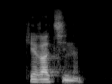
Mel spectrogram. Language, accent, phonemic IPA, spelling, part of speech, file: French, France, /ke.ʁa.tin/, kératine, noun, LL-Q150 (fra)-kératine.wav
- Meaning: keratin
